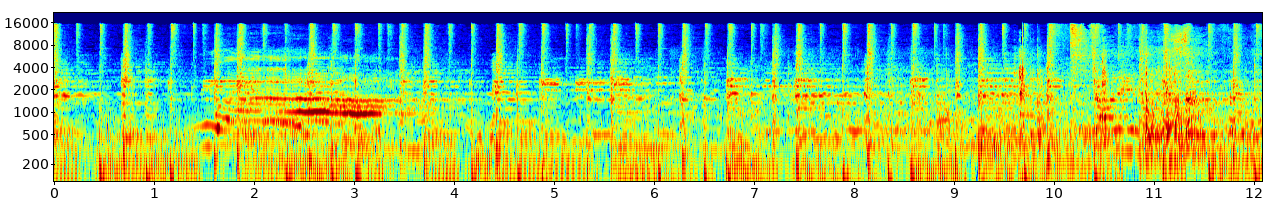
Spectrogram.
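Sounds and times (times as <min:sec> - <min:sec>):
music with drum beat: 0:00.0 - 0:12.0
skateboard rolling on concrete: 0:04.4 - 0:12.0
skateboard clacks: 0:08.2 - 0:12.0.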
